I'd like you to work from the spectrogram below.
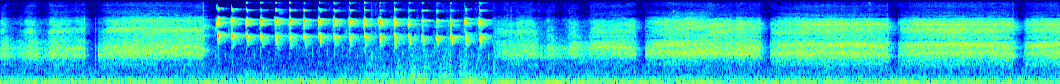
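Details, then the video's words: Ring-necked parakeet chirping: a quick series of about fourteen sharp, ringing harmonic notes in under three seconds, set between stretches of steady loud hiss. "Parrot chirping sound | parrot voice | ringneck parrot"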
